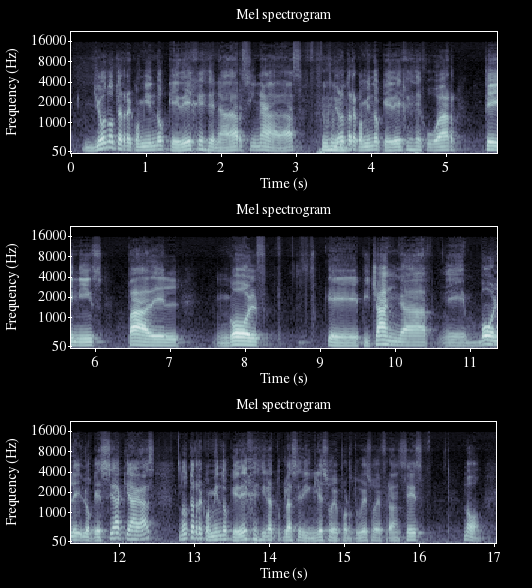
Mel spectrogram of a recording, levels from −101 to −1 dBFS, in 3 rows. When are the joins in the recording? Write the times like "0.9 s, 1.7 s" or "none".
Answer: none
